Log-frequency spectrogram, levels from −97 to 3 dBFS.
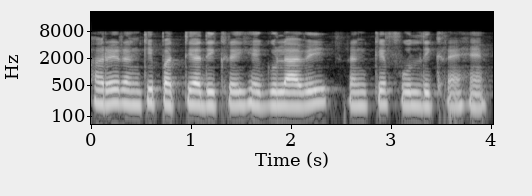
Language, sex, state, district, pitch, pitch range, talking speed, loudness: Hindi, female, Gujarat, Valsad, 175 Hz, 170-185 Hz, 210 wpm, -18 LUFS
